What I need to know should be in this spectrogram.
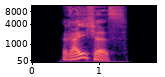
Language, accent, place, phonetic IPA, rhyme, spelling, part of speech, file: German, Germany, Berlin, [ˈʁaɪ̯çəs], -aɪ̯çəs, reiches, adjective, De-reiches.ogg
- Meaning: strong/mixed nominative/accusative neuter singular of reich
